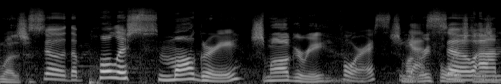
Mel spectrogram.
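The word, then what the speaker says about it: Smogóry: What do we decide the proper pronunciation was? So the Polish Smogry Forest.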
